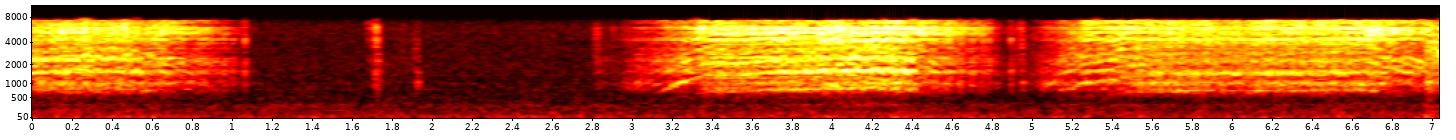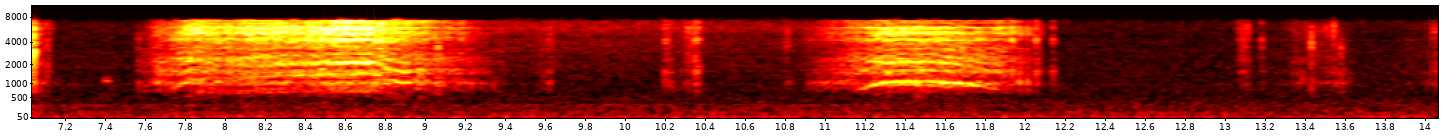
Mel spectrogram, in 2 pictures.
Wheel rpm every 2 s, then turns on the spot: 70, 50, 120, 100, 70, 40, 10.
12-14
